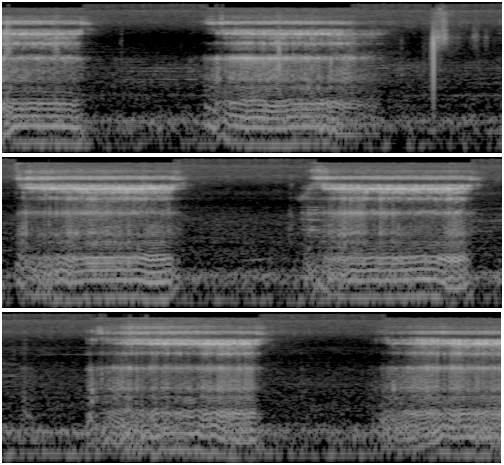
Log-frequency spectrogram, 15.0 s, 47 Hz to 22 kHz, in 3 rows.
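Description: Steady, loud, rattling snores about every three seconds, roughly 20 breaths a minute, with a low hum in the background: snoring.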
